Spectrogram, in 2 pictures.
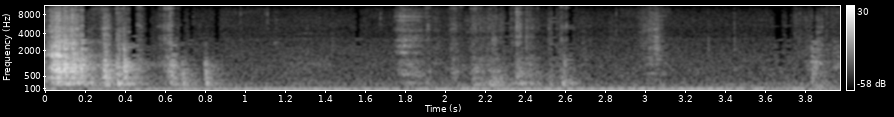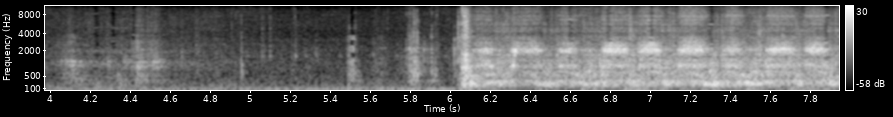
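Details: Old abandoned VW Beetle air-cooled engine, fuel bowl filled, 12 V to coil, cranked via starter button: quiet clicks of carburetor fuel shutoff, then even starter churning but never fires; suspected no spark.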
